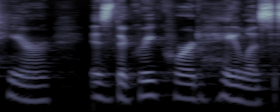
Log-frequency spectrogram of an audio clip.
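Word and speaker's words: ἅλας: And salt here is the Greek word halas. It's spelled H-A-L-A-S in the Greek.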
